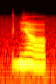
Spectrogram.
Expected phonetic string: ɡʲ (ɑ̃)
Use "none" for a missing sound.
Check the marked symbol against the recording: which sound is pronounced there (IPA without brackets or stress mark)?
ɑ̃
